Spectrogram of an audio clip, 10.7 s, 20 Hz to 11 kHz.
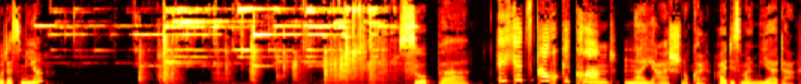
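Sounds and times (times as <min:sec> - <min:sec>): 
speech: 0:00.0 - 0:00.7, 0:05.5 - 0:10.6
small handbell ringing: 0:00.5 - 0:05.6.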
